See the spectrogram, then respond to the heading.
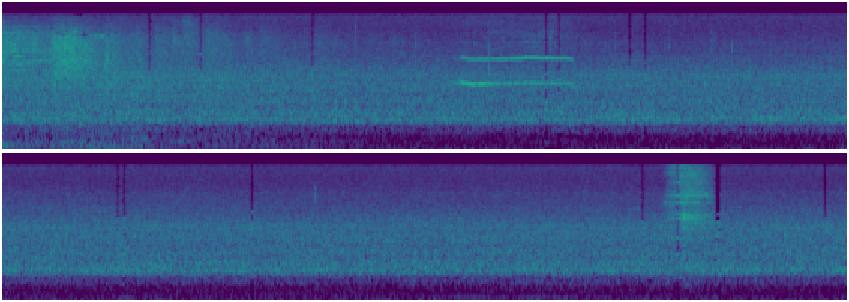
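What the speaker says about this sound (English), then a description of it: "boy, you can hear that crowd. They are pumped up about this game." A simulated crowd in a video game football stadium before the opening kickoff keeps up a dense, steady roar that stays loud and even from start to finish, with no voices.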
